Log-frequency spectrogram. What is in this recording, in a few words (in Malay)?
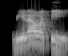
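"biarawati", Malay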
